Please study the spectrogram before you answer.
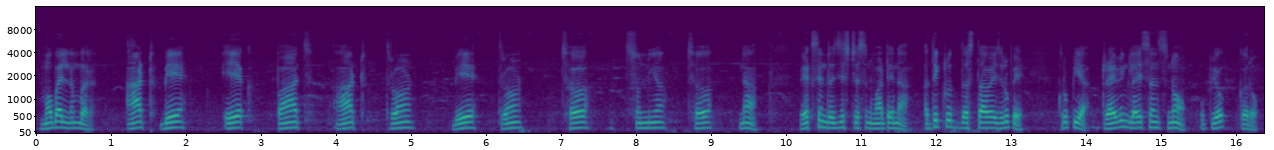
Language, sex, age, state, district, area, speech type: Gujarati, male, 60+, Gujarat, Morbi, rural, read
